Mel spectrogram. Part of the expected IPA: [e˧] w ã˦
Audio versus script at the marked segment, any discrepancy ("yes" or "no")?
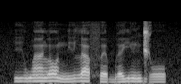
yes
